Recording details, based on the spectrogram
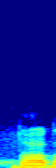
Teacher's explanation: आपका स्पर्श घोष है, महाप्राण है, औष्ठ्य व्यंजन ध्वनि है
